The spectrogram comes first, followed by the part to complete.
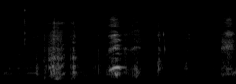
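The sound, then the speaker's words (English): Someone imitates popping chewing gum with their mouth: a run of wet, smacking chews with one sharper, louder pop near the middle, then a few more soft smacks. “And there's Bernie lying on the couch, drinking a beer and chewing. No, not chewing. Popping.”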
